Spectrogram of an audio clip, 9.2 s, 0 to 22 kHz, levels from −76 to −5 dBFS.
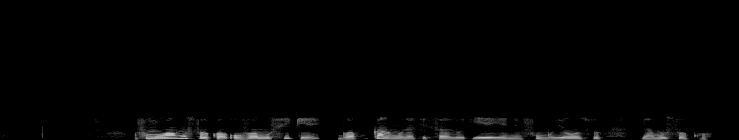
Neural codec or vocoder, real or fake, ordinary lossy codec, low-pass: none; real; MP3, 16 kbps; 3.6 kHz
